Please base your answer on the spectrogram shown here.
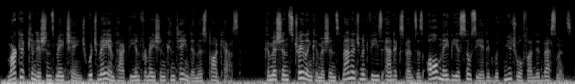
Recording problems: wrong speed, natural pitch; too fast; 1.7 times normal speed
low rumble; faint; throughout; 20 dB below the speech

